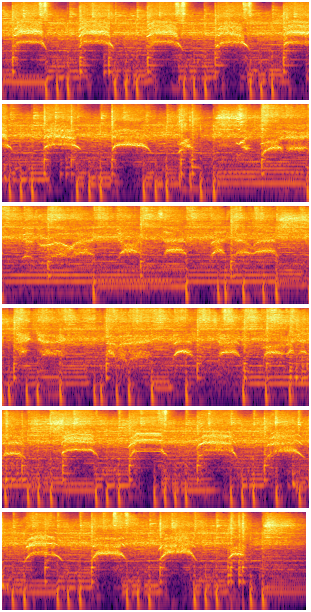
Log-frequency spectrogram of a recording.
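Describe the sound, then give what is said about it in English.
A woman's harsh screamed vocals tear over a loud, driving band on stage, with pounding drums and dense distorted instruments filling the whole half minute at steady, full volume. “So I would get onto stage and I would start screaming my lungs out”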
